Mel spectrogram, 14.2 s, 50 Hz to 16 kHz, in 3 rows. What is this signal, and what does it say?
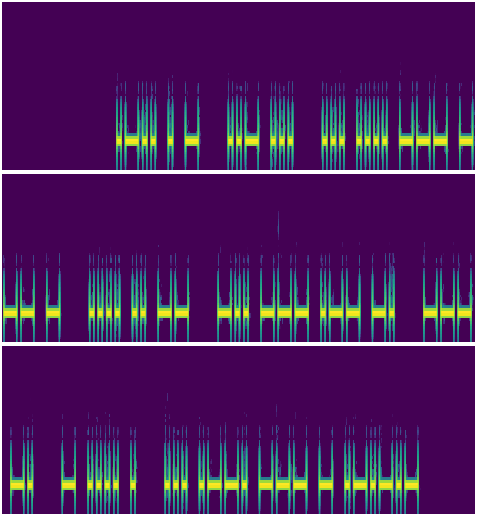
Morse code, heard as a keyed tone, about 28 wpm, 700 Hz. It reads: LET US SHOOT HIM DOWN ON THE SPOT.
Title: Sentences from Top 1200 Words 28wpm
